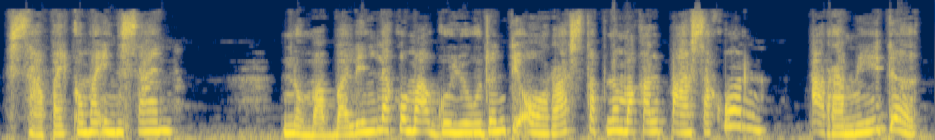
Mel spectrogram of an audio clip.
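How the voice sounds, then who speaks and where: A woman acting as a dutiful Filipino daughter still in her studies, in an audio drama. Her voice is notably high, and her manner is modest, polite and grateful. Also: lively intonation, unhurried. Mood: determined. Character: dutiful young female student, grateful daughter.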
